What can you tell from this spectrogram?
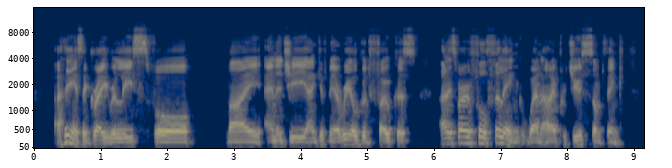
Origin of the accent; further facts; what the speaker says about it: England, United Kingdom; Well, even though I grew up in England, we were, of course, taught English.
